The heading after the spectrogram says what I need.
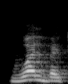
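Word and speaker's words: والبيت: is coming before that, then this alif is not pronounced. It is not pronounced. It is not mentioned. So let's say if I say va is written here, wal baytu means and the house, wal baytu. So how I'm reading it, wal baytu.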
